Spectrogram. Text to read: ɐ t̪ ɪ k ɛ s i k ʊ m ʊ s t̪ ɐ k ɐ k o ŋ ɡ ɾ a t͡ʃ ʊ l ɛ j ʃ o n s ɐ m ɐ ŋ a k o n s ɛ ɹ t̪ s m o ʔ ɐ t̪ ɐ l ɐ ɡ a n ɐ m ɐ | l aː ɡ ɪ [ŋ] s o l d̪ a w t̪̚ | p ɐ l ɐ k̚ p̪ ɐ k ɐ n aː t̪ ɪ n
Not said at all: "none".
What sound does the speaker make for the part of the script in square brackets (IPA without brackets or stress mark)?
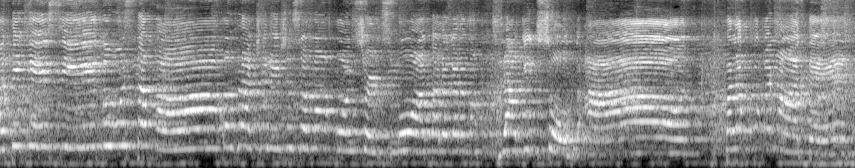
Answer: ŋ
